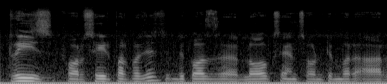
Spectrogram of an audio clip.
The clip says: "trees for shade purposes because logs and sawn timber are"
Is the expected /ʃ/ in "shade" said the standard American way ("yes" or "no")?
no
